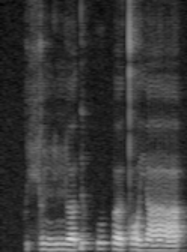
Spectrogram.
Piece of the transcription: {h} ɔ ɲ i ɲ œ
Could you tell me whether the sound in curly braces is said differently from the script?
yes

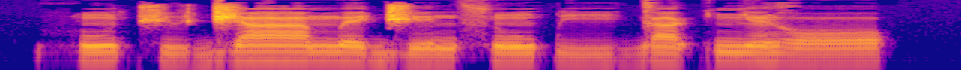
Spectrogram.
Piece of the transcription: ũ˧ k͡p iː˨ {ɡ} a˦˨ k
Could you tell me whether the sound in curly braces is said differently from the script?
no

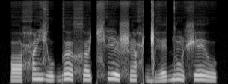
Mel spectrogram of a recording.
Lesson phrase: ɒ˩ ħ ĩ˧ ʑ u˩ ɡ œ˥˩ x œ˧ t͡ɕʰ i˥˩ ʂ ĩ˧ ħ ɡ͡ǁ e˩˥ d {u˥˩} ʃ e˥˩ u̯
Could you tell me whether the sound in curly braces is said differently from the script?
yes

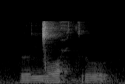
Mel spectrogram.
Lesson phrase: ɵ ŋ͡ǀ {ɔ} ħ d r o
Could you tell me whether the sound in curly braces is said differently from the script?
no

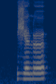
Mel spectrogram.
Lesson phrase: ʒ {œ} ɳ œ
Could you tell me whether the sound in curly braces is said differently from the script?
yes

